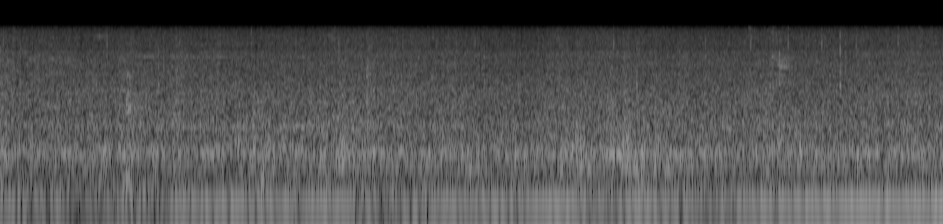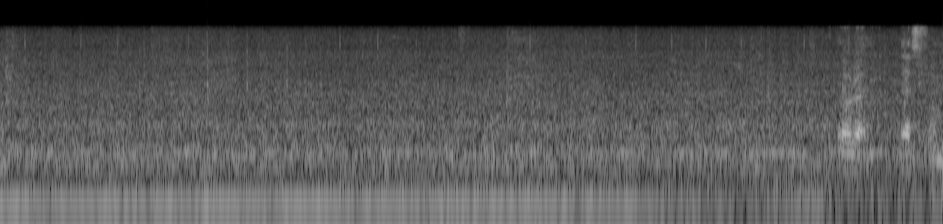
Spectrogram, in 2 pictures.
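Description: Steady rumble and low hum inside a moving commuter train's passenger car, with a short voice sound just before the end.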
